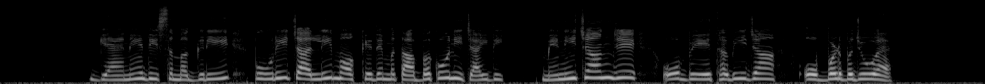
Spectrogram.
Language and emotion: Dogri, fearful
